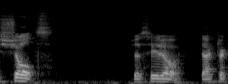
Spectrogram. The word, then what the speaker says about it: Szulc: stop in understanding what to say next it's Schultz just so you know Dr Schultz now a lot of you have met and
